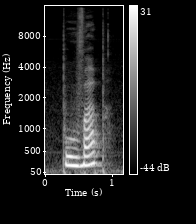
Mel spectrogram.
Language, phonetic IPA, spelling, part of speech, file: Czech, [ˈpuːvap], půvab, noun, Cs-půvab.ogg
- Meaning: charm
